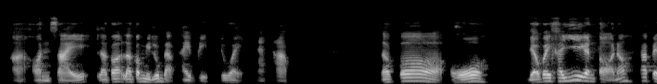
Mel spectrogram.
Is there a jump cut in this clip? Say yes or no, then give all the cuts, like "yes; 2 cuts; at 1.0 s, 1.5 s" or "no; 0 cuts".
no; 0 cuts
